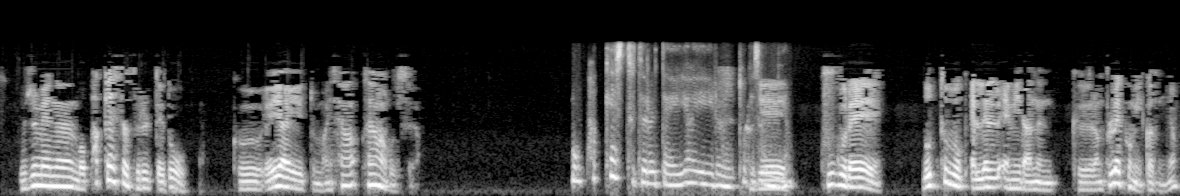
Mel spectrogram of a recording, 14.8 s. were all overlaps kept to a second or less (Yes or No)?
Yes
